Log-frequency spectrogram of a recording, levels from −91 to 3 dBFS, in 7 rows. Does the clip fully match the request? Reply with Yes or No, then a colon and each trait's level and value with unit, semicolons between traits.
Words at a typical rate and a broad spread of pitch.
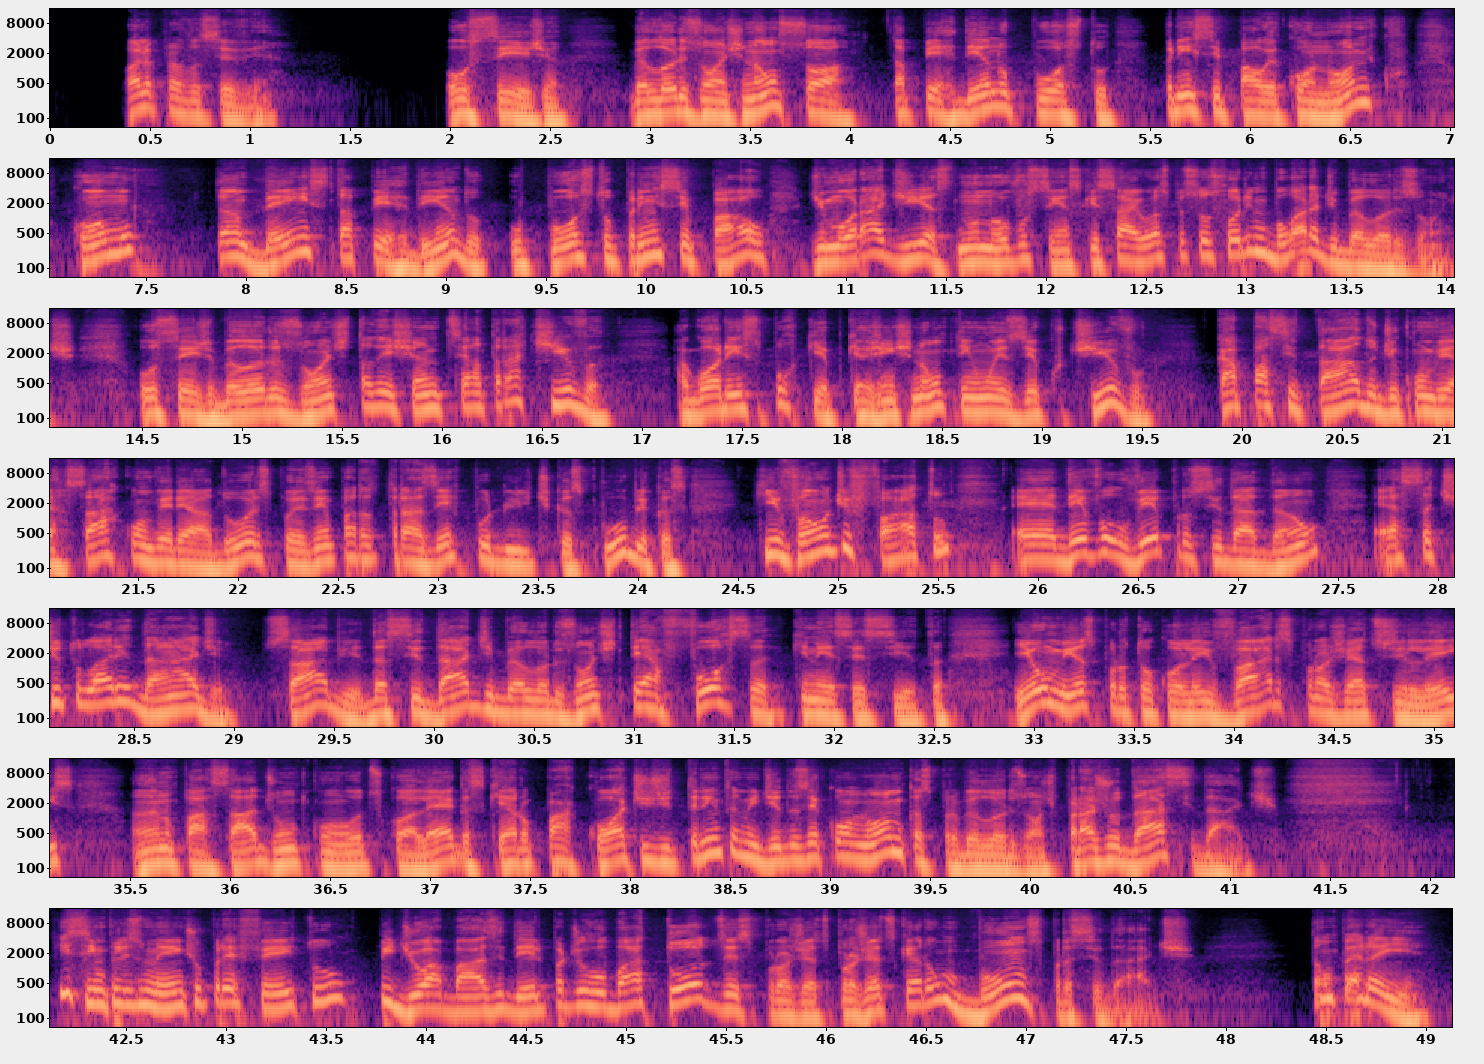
Yes: average, 170 wpm; wide, 6.6 semitones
